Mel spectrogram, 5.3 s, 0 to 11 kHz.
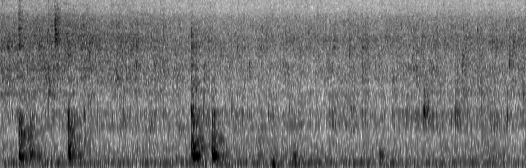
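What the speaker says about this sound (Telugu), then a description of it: "ఇది కొంచెం లైట్గా వేగిన తర్వాత పచ్చిమిర్చి యాడ్ చేసుకుంటున్నాను. దీన్ని ఒక హాఫ్ మినిట్ లేదా 1 minute వరకు వేయించాను." Green chillies frying in oil in a pan for mango rice, a low continuous sizzle with a few scattered spoon scrapes and taps, close-up and fairly quiet with no one talking.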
